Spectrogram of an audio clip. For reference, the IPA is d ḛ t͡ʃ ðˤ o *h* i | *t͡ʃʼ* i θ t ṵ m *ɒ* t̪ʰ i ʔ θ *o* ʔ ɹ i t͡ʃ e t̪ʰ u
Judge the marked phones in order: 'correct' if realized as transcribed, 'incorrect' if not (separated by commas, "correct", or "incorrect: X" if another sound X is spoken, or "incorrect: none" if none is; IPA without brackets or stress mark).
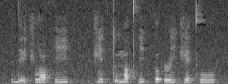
correct, incorrect: t͡ʃ, correct, correct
